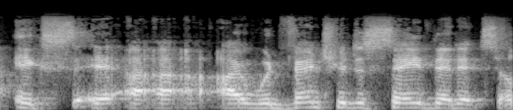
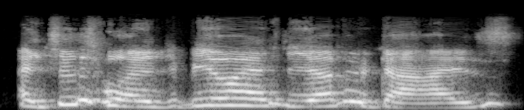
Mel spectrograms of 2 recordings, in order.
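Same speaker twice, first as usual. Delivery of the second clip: whiny; 6 semitones higher than usual. Retold or imitated. Whining like a kid.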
